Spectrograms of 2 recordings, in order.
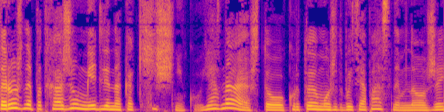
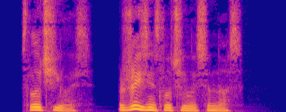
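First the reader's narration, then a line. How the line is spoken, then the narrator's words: Gloomy. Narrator (Russian): говорит мрачно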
